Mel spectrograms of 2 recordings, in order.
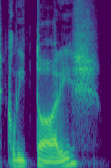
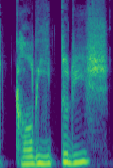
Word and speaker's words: clitóris: É que nós dizemos em português clitóris e clítoris, e aparentemente vem do grego clitoris. Ou seja, acentuada na última sílaba. E a gente ou acentua na antepenúltima ou na penúltima.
